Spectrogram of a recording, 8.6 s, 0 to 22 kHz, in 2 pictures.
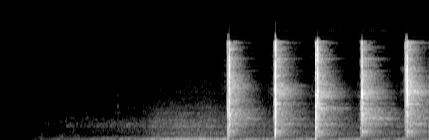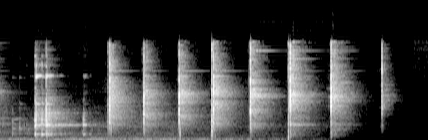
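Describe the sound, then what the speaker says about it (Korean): Sharp metal hammer blows drive a habaki onto quarter-inch bar stock for a Damascus dagger, about a dozen crisp ringing strikes at a steady, slightly quickening pace, close and clear over a low background hum. "이 4분의 1인치 바스톡에 하바키를 망치로 두드려 끼우고"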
